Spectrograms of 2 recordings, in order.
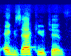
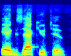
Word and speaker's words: executive: don't we say together executive exective executive remember this has a z sound so executive one more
